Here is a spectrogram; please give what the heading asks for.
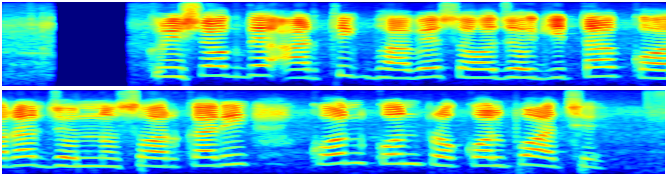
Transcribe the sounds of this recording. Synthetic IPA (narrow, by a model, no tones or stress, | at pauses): kɾiʃok̚d̪eɾʔaɾt̪ʰik̚bʱabeʃɔɦod͡ʑoɡit̪akɔɾaɾd͡ʑonːoʃɔɾkaɾikonkonpɾokolpoat͡ɕʰe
